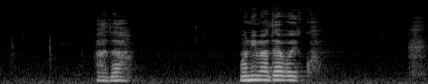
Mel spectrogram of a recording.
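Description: A young woman answers in a low voice close by.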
